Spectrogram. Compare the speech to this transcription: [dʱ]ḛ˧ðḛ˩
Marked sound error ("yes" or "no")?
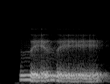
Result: yes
